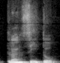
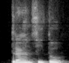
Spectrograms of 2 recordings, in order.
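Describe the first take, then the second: First: Transito with the stress moved to SI; stress on second syllable. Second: Tránsito with the stress on TRAN, said higher; stress on first syllable. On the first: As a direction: land on SI in transito, tran-SI-to. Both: Shown as a demonstration. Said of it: "Porque cambia el acento".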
